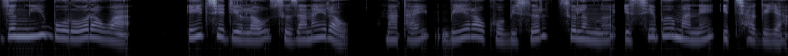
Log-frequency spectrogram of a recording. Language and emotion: Bodo, neutral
